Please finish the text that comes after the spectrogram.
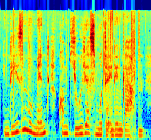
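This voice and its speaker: A woman's voice: lowish voice, expressive, moderate pace, warm tone, husky. A woman narrating a scripted children's story as the narrator of a radio play.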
